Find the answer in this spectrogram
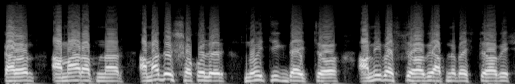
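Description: A man's voice: high voice, steady tone, brisk, clear, resonant tone, no echo. A middle-aged man, giving an earnest, emphatic and pleading advisory talk to viewers as a farmer, repeating key phrases. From Bangladesh. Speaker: farmer and farming video presenter.

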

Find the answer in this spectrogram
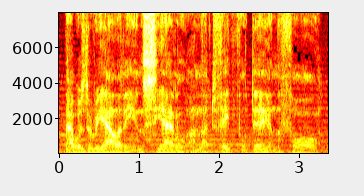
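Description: A man acting a somber American soldier who narrates a war game cutscene. His voice is very deep, grave and deliberate, with music clearly behind it. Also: little pitch movement, lightly acted.

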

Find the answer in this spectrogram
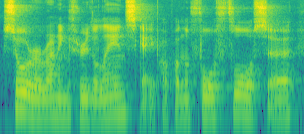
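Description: A man's voice: medium pitch, fairly even intonation, moderate pace, gravelly, natural voice. A man voicing a gleeful, taunting poltergeist from a storybook, oily and mock-deferential. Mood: gleefully sly. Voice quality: cackling, oily.

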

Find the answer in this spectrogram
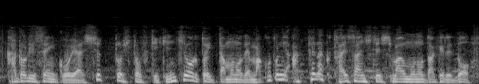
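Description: A man tells a comic radio tale with mock-grandiose emphasis, his pitch moving in lively swings. The broadcast recording is dull and muffled, with clear noise behind the voice. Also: quick pace. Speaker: narrator of a radio drama. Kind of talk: dramatic comic first-person radio storytelling.

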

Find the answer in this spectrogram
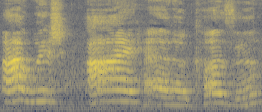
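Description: A wistful little cow played by a woman talks in a slow, plaintive drawl, mooing softly between her sad words. Her voice sits a little lower than the performer's own, yet still fairly high. It is picked up in a roomy space from some distance away, with a faint hum behind it. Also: animated, exaggerated voice. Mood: lonely. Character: lonely young cow toy, wistful.

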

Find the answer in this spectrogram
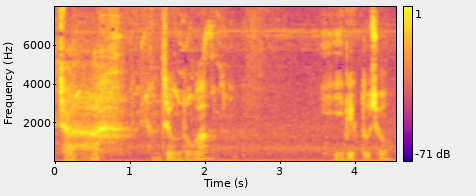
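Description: A man's voice: fairly low pitch, drawn-out words, very noisy. A man in his thirties filming himself with a phone outdoors, narrating a casual, upbeat vlog straight to the camera. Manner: upbeat, chatty, talks to the camera. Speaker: vlogger. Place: outdoors in an overgrown yard. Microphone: phone at arm's length.

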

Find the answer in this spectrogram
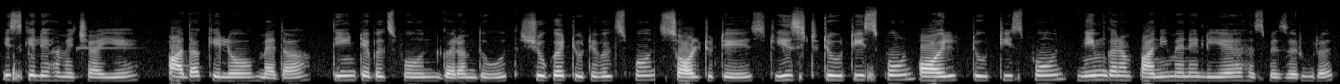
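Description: Low, even-toned woman explaining a recipe. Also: slow, few pauses, clean tone, no room sound, rough recording. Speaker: cooking show host. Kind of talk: recipe narration, step by step.

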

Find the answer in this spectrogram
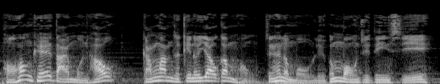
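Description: A man's voice: medium pitch, big pitch swings, fast talker, a little mellow, breathy edge, soft background music. A man with a Hong Kong Cantonese accent reads a novel aloud as a scripted audiobook narrator.

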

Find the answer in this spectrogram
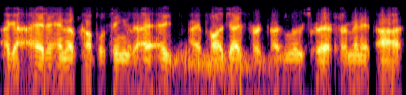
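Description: A man's voice: sits low, flat delivery, racing. A man moderating a group phone call, giving blunt, informal directions to callers. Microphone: telephone. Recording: dull phone line, crowded conference call.

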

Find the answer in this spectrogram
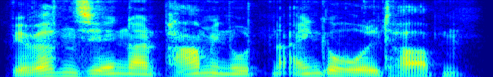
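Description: A man's voice: fairly low pitch, animated, quick pace, mellow, pitched above the performer's own voice, lightly acted. A man voicing a detective's eager male companion in an audiobook, speaking emphatically.

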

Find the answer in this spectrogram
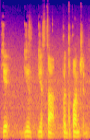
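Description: A man playing a nervous, excitable, down-on-his-luck puppet in an improvised comedy puppet show, with a rambling, stammering, raspy delivery. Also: lowish voice, fairly quick, very noisy, close to an everyday voice. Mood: uneasy, pleading.

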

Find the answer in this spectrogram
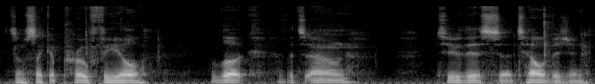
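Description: Man, American accent, lowish pitch, casual folksy vlog delivery, faint background noise. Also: fairly even intonation, unhurried, darkish tone. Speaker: video host and presenter.

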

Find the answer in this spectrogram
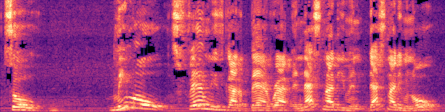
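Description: A man's voice: high-pitched, animated, a little slow, a little mellow, slight background noise. A young American man giving slangy, informal gossip commentary to camera, peppered with conversational tags. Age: young adult. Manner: slangy, frequent "you know what I'm saying" tags. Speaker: YouTube commentator. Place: small bare room indoors. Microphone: desk condenser mic with pop filter. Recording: roomy echo, distant from mic.

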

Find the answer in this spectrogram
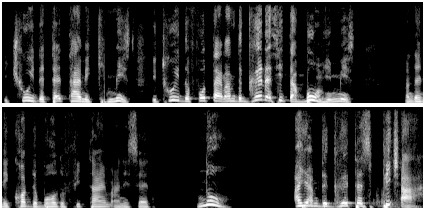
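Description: A man in his forties, originally from Cameroon, speaking as a podcast guest in an animated, motivational style with frequent "right?" check-ins, recorded close on a studio mic. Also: a little high, normal speed, husky, no echo. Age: 40s. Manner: animated, preacher-like build-ups, frequent "right?". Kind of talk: energetic motivational storytelling. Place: bookshelf-lined podcast studio. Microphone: studio mic on boom arm.

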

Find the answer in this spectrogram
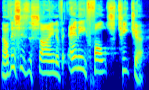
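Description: A man's voice: high voice, a little slow. A man preaching a sermon as a pastor, teaching conversationally and checking in with his listeners. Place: church, speaking to a congregation.

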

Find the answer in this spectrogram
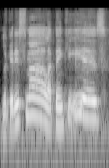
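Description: An older woman with a Southern US accent and a slightly raspy voice reads a children's picture book aloud as a library storyteller, expressively, pausing to comment to young listeners. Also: medium pitch, animated. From Alabama, United States. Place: indoors at a library table.

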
